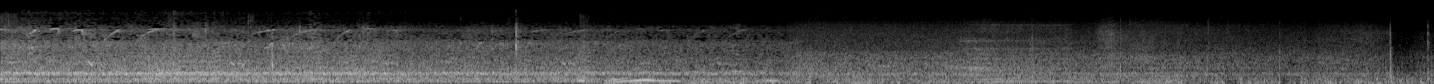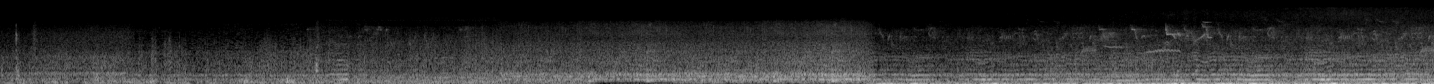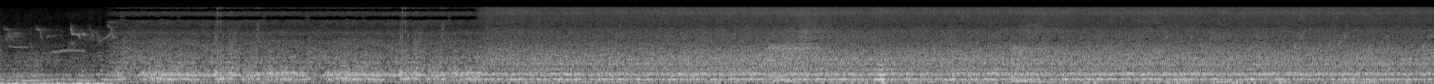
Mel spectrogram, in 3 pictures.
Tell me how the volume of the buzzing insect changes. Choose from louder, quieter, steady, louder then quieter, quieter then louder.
quieter then louder.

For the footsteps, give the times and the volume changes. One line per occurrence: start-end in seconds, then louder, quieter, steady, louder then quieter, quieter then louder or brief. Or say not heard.
not heard.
